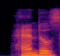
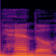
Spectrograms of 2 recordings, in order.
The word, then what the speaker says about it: Handel: Handel's extant letters do not amount to more than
